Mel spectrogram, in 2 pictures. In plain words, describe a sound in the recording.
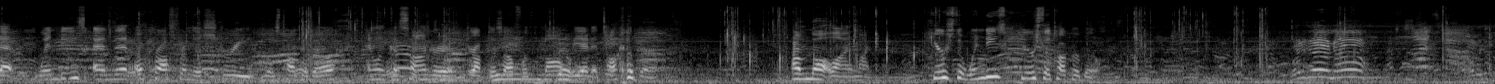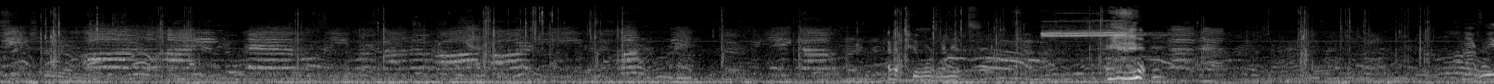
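Voices of a crowd murmur outdoors.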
